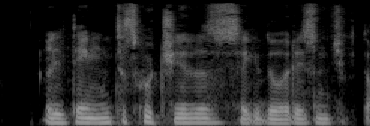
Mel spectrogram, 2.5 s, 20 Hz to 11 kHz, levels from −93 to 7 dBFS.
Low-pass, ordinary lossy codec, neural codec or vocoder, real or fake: 9.9 kHz; MP3, 48 kbps; codec, 24 kHz, 6 kbps, HILCodec; fake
